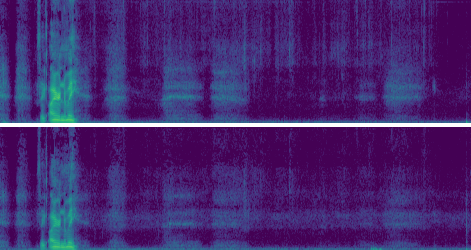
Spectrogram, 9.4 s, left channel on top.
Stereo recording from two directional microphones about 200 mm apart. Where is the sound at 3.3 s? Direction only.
Centre (ahead or behind).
